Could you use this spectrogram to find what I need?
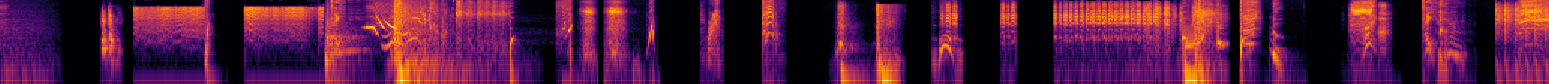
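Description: Cartoon creatures babble and squeal in high, squeaky voices.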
